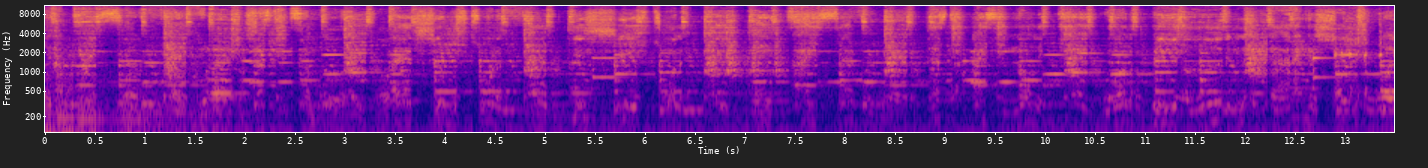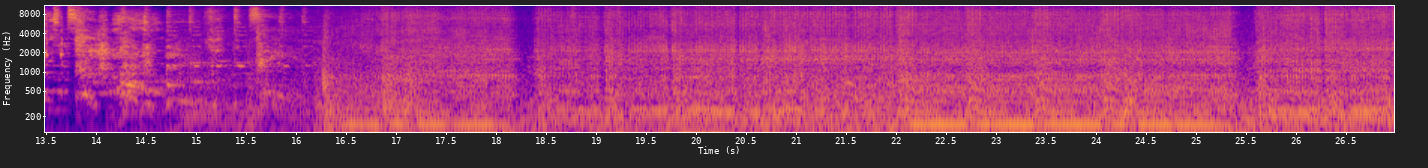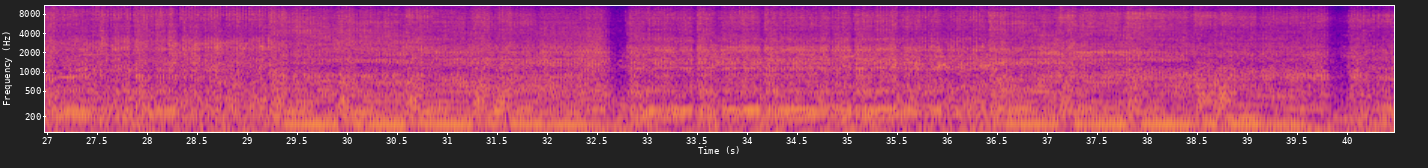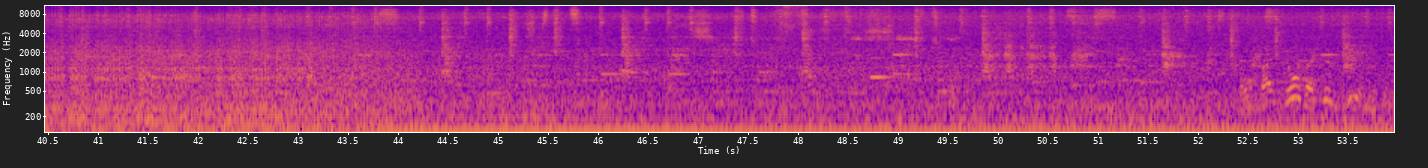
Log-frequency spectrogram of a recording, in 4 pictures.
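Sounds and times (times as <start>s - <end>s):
bass-heavy music through subwoofers: 0.0s - 53.9s.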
